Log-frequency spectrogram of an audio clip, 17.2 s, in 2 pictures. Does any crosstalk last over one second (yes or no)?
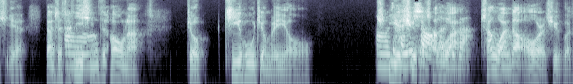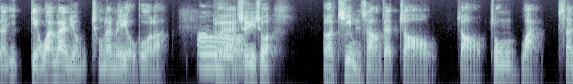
yes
